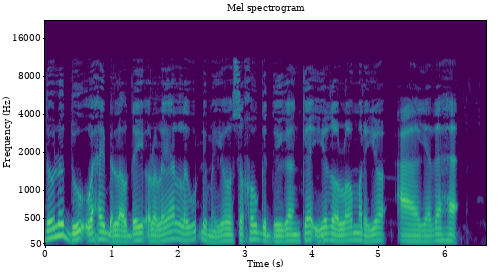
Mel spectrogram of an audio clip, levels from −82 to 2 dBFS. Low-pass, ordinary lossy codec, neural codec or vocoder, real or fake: 19.8 kHz; MP3, 48 kbps; none; real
